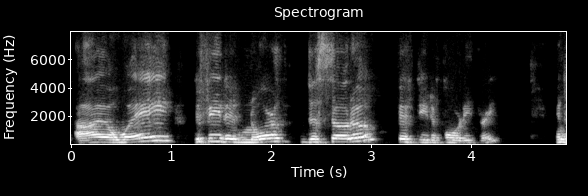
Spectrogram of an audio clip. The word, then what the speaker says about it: Iowa: In Division 2, Iowa, it's a long A, Iowa defeated North DeSoto 50-43.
